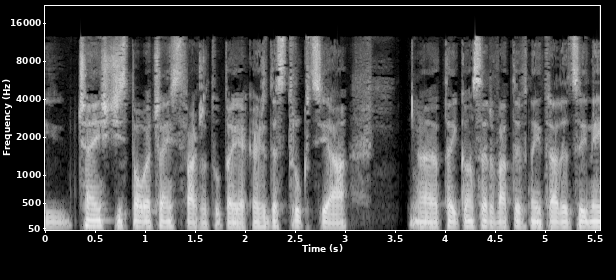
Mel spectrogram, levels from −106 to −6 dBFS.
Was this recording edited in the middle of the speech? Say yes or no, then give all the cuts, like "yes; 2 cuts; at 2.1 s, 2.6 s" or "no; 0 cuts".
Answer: yes; 1 cut; at 1.5 s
